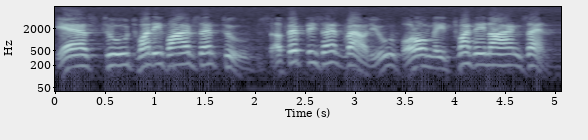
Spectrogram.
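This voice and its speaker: A man's voice: sits high, big pitch swings, moderate pace. A man reading a commercial as a 1940s radio announcer. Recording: muffled old radio broadcast.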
